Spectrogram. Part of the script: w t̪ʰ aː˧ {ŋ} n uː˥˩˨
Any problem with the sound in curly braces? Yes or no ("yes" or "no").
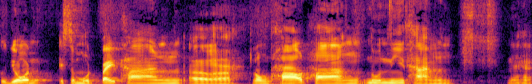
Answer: no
